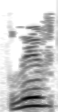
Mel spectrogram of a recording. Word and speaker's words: LIV: That would be the Saudi Arabia-backed LIV Tour. That's L-I-V, pronounced as we said, LIV, like live large, which the tour did, offering eye-popping paychecks to attract players from the PGA.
